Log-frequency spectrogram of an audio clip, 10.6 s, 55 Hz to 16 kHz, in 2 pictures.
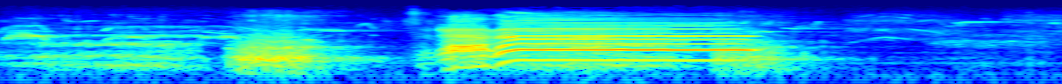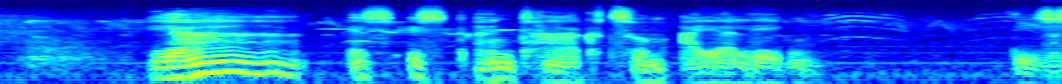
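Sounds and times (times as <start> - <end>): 
lion roaring: 0.0 - 4.2
speech: 2.1 - 3.2, 6.1 - 6.6, 7.2 - 9.6, 10.4 - 10.6.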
